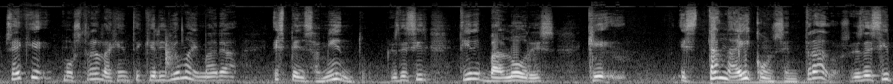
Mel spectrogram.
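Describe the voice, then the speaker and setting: A woman's voice: medium pitch, dark tone, slight background noise. A woman with a Bolivian Spanish accent, hosting an interview in a conversational way and feeling her way through her questions. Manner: hesitant, reformulating questions. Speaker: interview host.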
